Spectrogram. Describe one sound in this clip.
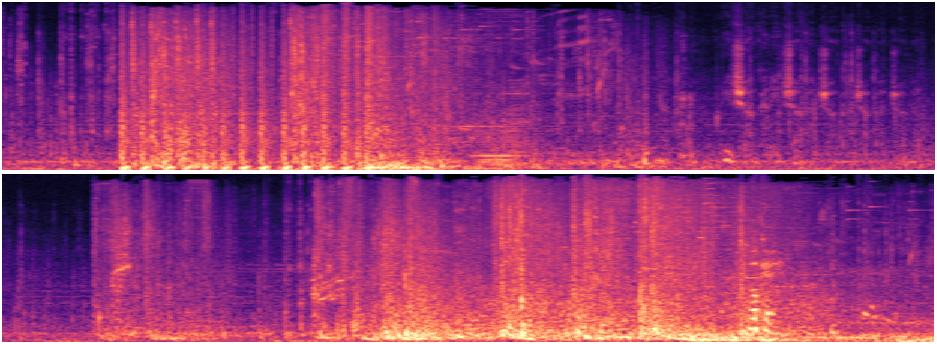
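Rapid gunshots rattle in loud bursts.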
